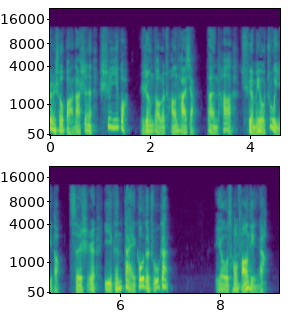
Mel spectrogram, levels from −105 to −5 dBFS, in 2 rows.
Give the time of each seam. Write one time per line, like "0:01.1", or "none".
0:03.0
0:04.9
